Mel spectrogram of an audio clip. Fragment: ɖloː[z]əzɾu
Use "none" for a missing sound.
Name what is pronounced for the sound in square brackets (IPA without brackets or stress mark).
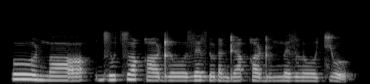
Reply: z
